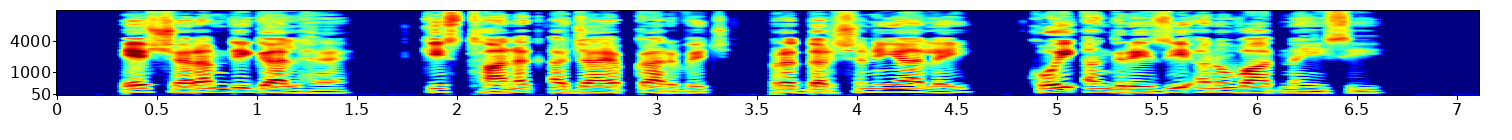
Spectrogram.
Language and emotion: Punjabi, sad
